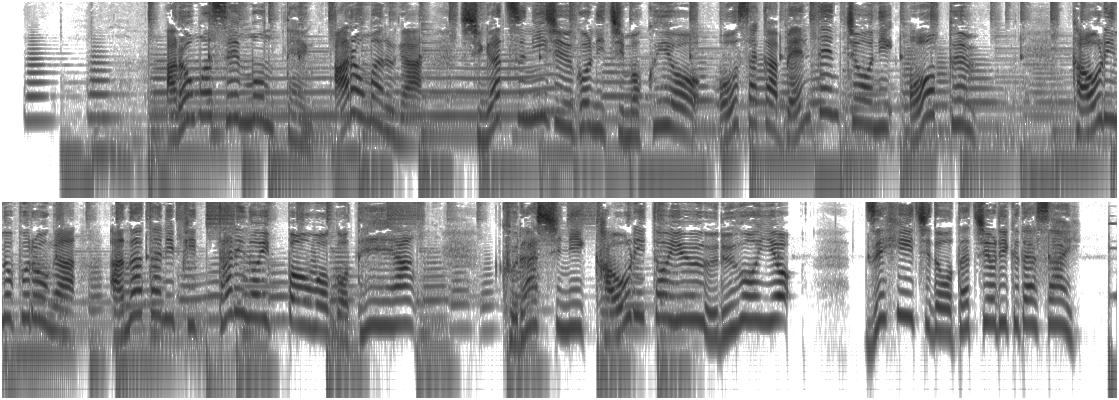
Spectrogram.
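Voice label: cm, ラジオ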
